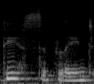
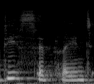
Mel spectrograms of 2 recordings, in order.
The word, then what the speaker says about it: disciplined: And all these words have a silent C. It's very common to find a silent C when it appears after an S, because they are both sibilant sounds, and it's like the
